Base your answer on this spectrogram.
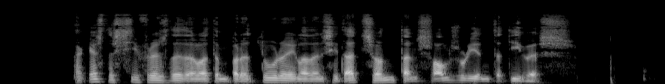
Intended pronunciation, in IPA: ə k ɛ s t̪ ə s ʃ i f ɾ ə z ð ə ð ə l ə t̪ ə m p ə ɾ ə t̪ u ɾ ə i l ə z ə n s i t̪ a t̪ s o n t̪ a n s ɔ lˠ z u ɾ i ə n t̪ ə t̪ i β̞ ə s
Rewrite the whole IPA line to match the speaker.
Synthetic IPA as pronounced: ə k ɛ s t̪ ə s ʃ i f ɾ ə z ð ə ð ə l ə t̪ ə m p ə ɾ ə t̪ u ɾ ə i l ə ð ə n s i t̪ a t̪ s o n t̪ a n s ɔ lˠ z u ɾ i ə n t̪ ə t̪ i β̞ ə s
